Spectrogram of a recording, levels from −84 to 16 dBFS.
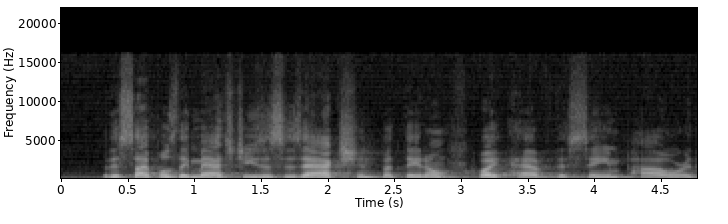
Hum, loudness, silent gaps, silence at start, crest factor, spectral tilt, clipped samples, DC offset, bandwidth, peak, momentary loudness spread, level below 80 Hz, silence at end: none; -23 LUFS; none; 0.3 s; 16 dB; -6 dB/octave; under 0.1%; under 0.1%; 16.5 kHz; -8 dBFS; 7 LU; -44 dBFS; 0 s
